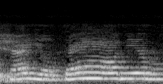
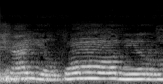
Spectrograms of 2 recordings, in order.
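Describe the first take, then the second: The two takes are said the same way.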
